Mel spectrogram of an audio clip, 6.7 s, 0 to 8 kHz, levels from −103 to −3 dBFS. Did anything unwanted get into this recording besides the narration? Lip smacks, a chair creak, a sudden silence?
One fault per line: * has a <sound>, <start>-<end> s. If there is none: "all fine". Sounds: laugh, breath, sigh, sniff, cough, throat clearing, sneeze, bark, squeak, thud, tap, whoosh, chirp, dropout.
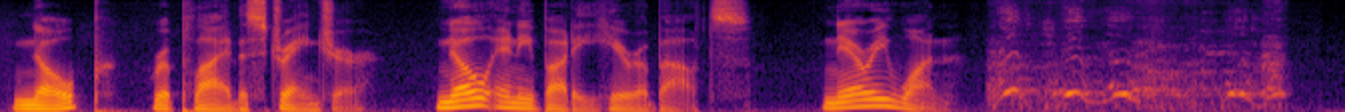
* has a bark, 4.9-6.5 s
